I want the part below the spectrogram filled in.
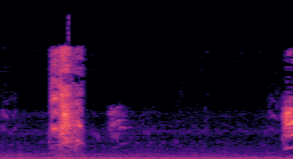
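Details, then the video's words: Female double-collared seedeater call, used to stimulate a male; one loud, high, harsh chirp, a faint softer note, then another bright chirp beginning at the end, with low hiss. "Piado de Fêmea de Coleiro Com Piado de Fêmea de Coleiro Quente para Esquentar Coleiro tui tui"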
